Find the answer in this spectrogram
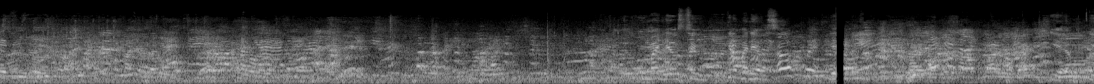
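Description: Several people talking over one another in lively chatter, with a brief break in the sound about eight seconds in.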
